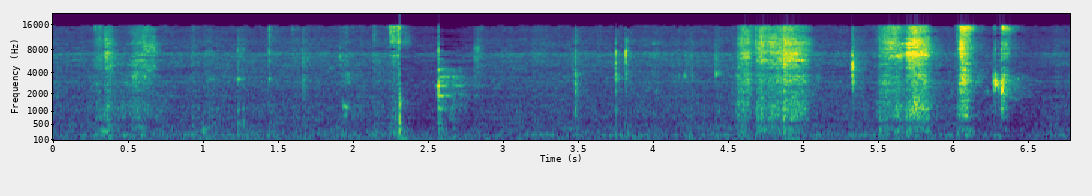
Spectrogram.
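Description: Close-miked wet sucking and slurping as marrow is sucked out of a roasted marrow bone held to the mouth, with a couple of sharp clicks about two and a half seconds in and longer slurps near the end.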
